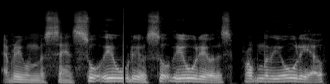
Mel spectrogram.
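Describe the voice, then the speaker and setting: This is a casual live chat with demonstration from a middle-aged English radio hobbyist streaming to his channel, rambling as he thinks aloud. His voice is medium in pitch, fast and darkish. There's no room sound, with audio from a wireless body-pack mic.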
